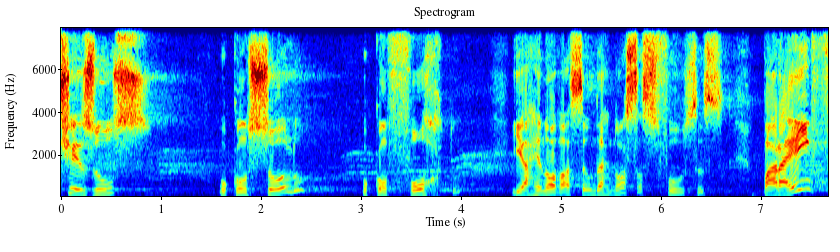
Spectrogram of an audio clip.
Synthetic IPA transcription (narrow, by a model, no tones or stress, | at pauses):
ʒezus | ʊkõsolʊː | kõfoɾt̪ʊ | ɪɐɦenovasɐ̃w̃d̪ɐznɔsɐsfoɾsɐs | paɾɐẽj̃f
